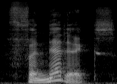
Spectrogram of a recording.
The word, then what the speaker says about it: phonetics: wants to study now the word phonetics stresses on the second syllable and as a result the first syllable the f of phonetics becomes part of the preceding foot everybody wants to study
